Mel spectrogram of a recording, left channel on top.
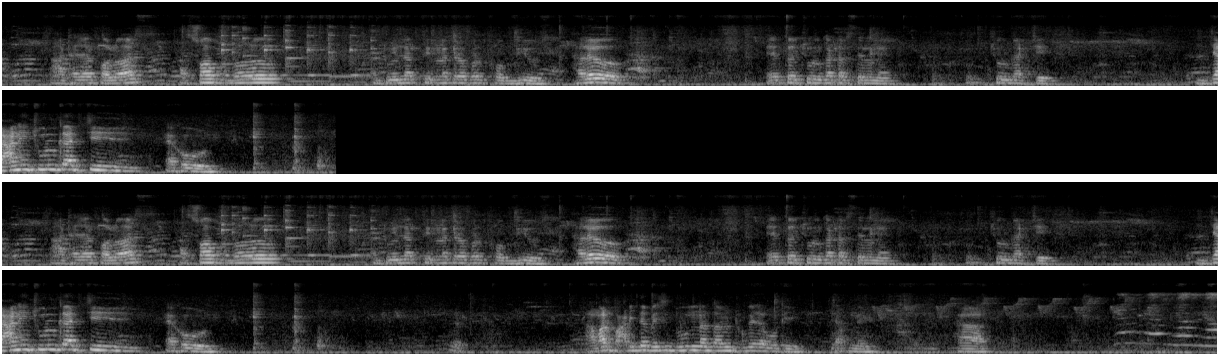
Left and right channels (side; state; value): left; drops out; at 15.5 s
